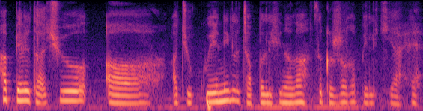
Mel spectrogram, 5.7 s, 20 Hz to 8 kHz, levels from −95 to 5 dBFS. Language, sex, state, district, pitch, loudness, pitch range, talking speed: Rengma, female, Nagaland, Kohima, 175 Hz, -19 LUFS, 170-205 Hz, 85 wpm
